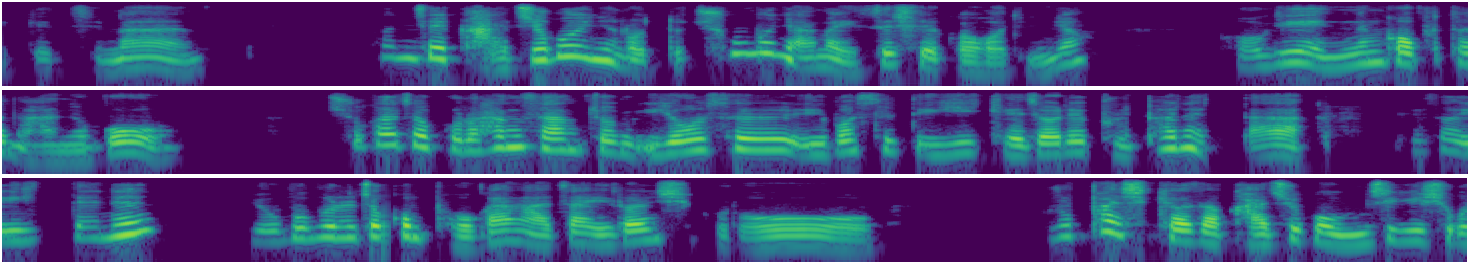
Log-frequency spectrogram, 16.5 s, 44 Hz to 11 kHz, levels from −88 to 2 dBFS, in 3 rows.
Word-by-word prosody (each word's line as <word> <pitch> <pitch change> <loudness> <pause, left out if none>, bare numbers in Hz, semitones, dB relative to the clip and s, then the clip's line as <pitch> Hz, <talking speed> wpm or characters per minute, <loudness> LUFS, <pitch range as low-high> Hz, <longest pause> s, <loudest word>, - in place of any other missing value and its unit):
있겠지만 145 - -8 0.7
현재 285 -2 +1
가지고 265 +3 +2
있는 255 -4 +1
옷도 - - -6
충분히 380 0 -2
아마 - - -1
있으실 385 - -2
거거든요. - - -5 0.5
'거기에 175 +8 -3
있는 185 +8 -4
것부터 200 -1 +2
나누고 170 - -2 0.6
추가적으로 270 -9 0
항상 245 -3 +2
좀 190 -4 -3
"이 - - -3
옷을 220 0 +4
입었을 195 +5 -3
때 - - -12
이 170 +4 -8
계절에 170 +3 +2
불편했다. 250 +2 -3 0.3
그래서 195 0 -12
이때는 215 - +1 0.4
요 170 - -8
부분을 220 +4 -1
쪼끔 235 0 +5
보강하자." 155 +3 -1
이런 160 +6 +3
식으로 120 - -2 0.6
그룹화시켜서 245 - +4
가지고 140 +3 +2
움직이시고 150 +4 0
195 Hz, 340 characters per minute, -25 LUFS, 155-245 Hz, 0.7 s, 쪼끔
